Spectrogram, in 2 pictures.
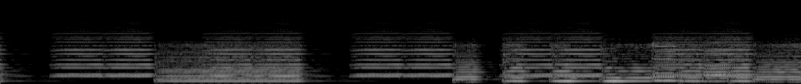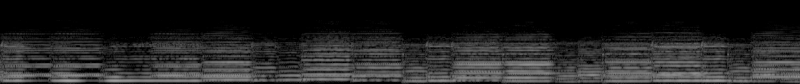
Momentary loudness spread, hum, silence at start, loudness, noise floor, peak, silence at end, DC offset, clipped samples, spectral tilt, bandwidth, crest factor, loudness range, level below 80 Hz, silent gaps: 8 LU; none; 0 s; -35 LUFS; -57 dBFS; -20 dBFS; 0 s; under 0.1%; under 0.1%; -7 dB/octave; 11 kHz; 14 dB; 5 LU; -78 dBFS; none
